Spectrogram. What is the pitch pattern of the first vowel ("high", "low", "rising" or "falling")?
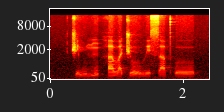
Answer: low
